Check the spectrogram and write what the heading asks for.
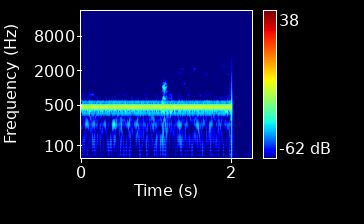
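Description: A faint, steady pure electronic tone, a single pitch held without change, that cuts off suddenly at the end.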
